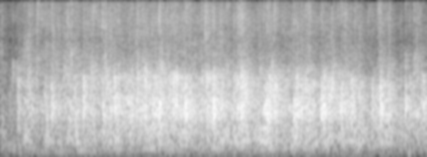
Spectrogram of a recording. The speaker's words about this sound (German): Und dieser Applaus gilt dann auch gleichzeitig an die Mitglieder dieses Redaktionsteams, dass sie diese Aufgabe übernehmen.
